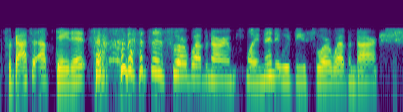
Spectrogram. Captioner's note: laughs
